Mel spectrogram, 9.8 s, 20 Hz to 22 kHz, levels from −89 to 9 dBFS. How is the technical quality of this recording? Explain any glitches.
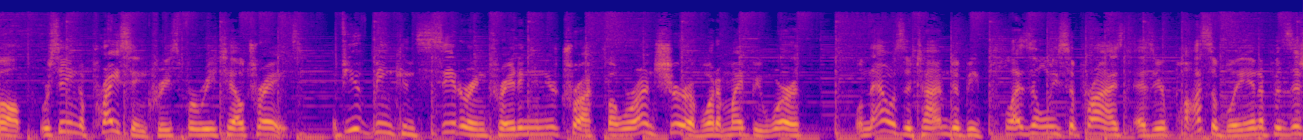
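No glitches turn up anywhere in the recording, and nothing interrupts or distorts the audio at any point. What comes through is steady and continuous, with no dropouts, clicks or sudden changes to explain.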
